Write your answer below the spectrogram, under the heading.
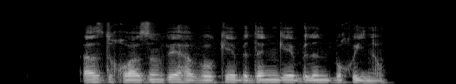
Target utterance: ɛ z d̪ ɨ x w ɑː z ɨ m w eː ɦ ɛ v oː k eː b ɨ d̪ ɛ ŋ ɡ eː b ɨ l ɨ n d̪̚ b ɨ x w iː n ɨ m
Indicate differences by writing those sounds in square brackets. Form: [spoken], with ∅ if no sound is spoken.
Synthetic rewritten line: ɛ z d̪ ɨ x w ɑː z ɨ m [v] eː ɦ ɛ v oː k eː b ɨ d̪ ɛ ŋ ɡ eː b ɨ l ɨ n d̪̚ b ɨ x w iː n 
